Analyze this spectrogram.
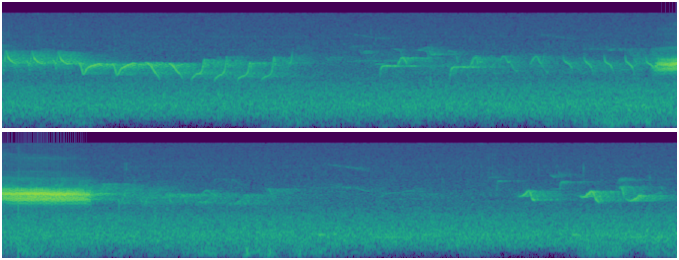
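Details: A brambling, a winter migrant flocking in Central Europe, gives one loud, nasal, drawn-out wheezing note lasting under a second, among scattered high chirps and a steady background hiss.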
